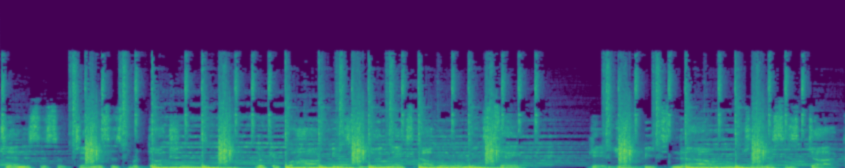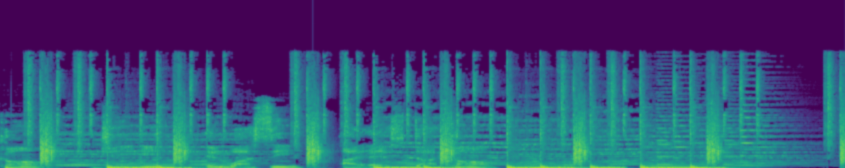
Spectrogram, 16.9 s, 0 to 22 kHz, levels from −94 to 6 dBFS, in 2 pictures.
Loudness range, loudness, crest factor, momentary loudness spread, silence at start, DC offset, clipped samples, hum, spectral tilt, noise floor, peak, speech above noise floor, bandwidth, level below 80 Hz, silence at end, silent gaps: 3 LU; -14 LUFS; 12 dB; 10 LU; 0 s; under 0.1%; under 0.1%; none; -4 dB/octave; -39 dBFS; 0 dBFS; 27 dB; 15.5 kHz; -16 dBFS; 0 s; none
